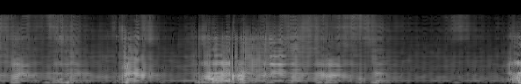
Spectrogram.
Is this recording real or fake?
fake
